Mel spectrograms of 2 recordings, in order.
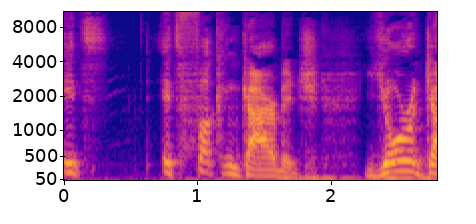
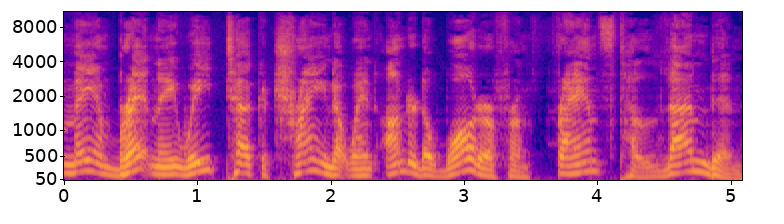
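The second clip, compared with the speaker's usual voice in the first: put-on Southern American accent. Quoting a woman from a documentary, in a Southern accent. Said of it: "a Southern person that has that accent".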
